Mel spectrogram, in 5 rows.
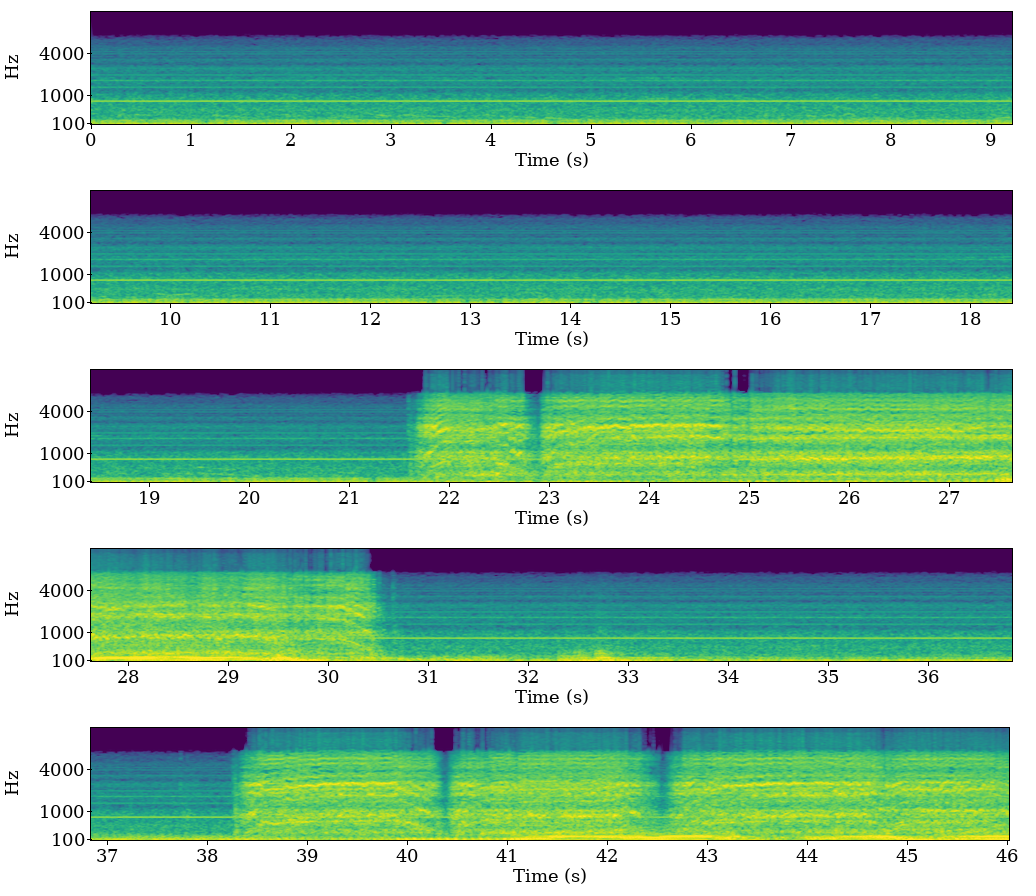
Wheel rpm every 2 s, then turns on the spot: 0, 0, 0, 0, 0, 0, 0, 0, 0, 0, 10, 120, 210, 220, 230, 40, 0, 0, 0, 120, 140, 140, 180.
30-32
